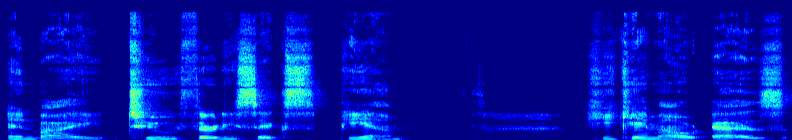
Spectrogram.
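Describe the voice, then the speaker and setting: A woman in her forties talking in an emotional personal vlog, close to tears, halting and often dropping to a whisper. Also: mid-range voice, fairly even intonation. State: close to crying. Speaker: vlogger.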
